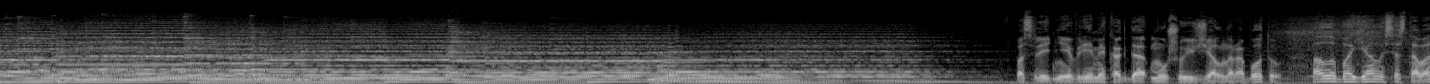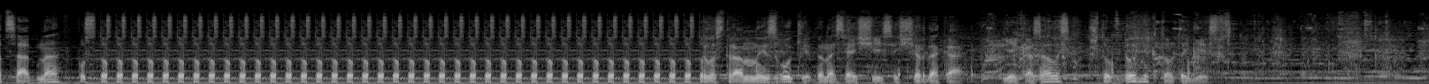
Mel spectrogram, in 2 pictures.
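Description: From 15.37 s to 21.33 s the audio falls into a broken-record loop: a fragment about 154 ms long plays back to back, identical each time, roughly 39 times over nearly six seconds. The result is a rapid, mechanical stutter at about 6.5 repeats per second. This likely comes from a stalled player, encoder or stream that kept re-sending the last buffer it held, so the material that belonged in that span is missing.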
